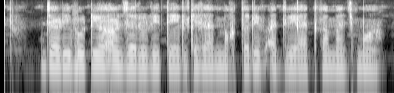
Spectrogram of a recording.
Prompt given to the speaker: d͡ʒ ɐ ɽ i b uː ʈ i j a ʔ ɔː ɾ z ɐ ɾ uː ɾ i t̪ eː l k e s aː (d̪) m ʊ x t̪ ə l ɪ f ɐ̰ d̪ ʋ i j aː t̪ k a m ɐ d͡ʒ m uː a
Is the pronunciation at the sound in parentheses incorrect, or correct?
incorrect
